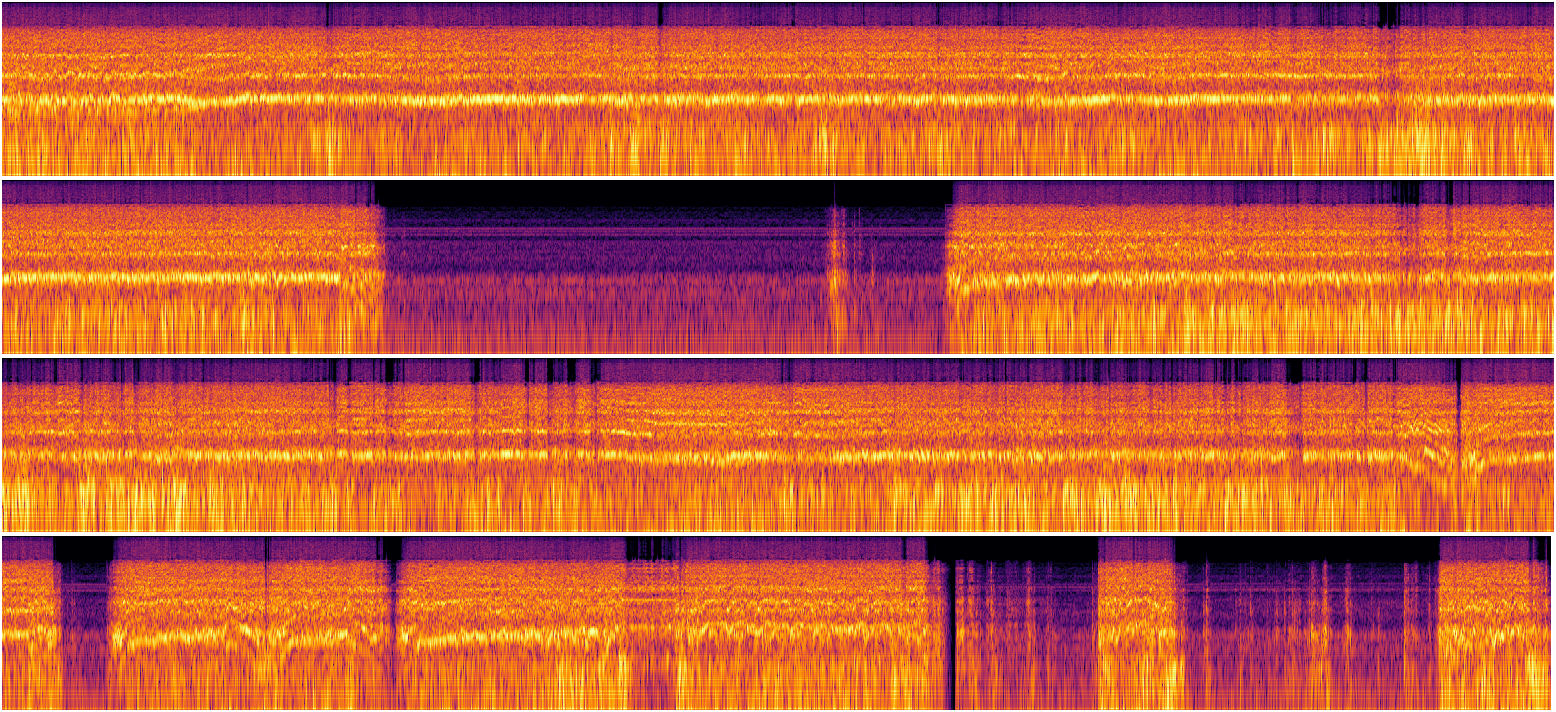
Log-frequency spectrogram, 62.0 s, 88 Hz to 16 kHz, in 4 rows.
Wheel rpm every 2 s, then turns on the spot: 190, 220, 230, 230, 240, 230, 230, 230, 230, 130, 0, 0, 70, 220, 240, 230, 230, 230, 230, 210, 230, 230, 170, 120, 130, 140, 250, 260, 70, 40, 70.
18-20 58-60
